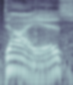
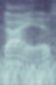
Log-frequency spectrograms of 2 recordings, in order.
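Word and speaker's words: Dias: for Das it's pronounced Das it looks like Diaz but uh you know he's in Boston so it's pronounced Das di d i a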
